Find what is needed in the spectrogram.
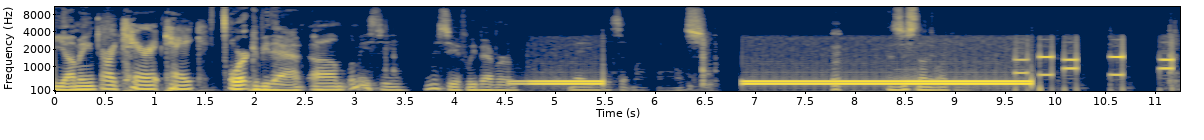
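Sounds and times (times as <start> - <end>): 
speech: 0.0 - 6.7, 7.8 - 9.0
telephone dial tone: 4.6 - 5.5, 6.9 - 9.8.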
